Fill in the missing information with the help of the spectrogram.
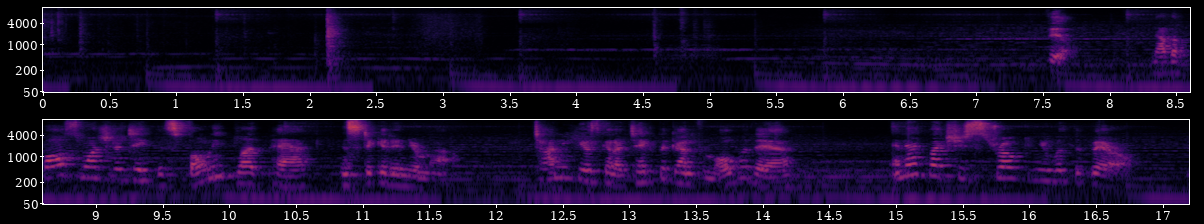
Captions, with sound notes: [Door creaks quietly] Phil... now the boss wants you to take this phony blood pack and stick it in your mouth. Tonya here’s gonna take the gun from over there and act like she’s strokin’ you with the barrel...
